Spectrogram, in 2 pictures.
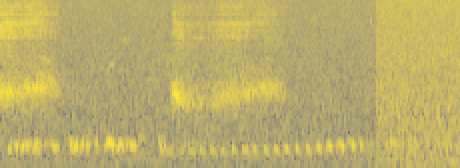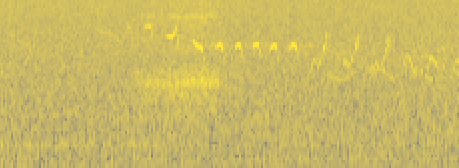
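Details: Spring black grouse lek in Russia; pulsing, gurgling bubbling with two hissing bursts for under three seconds, then an abrupt change to steady outdoor hiss with faint, high twittering birds.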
